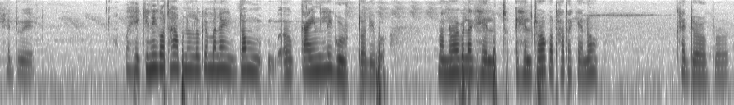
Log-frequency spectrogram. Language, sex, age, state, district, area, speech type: Assamese, female, 18-30, Assam, Golaghat, urban, spontaneous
